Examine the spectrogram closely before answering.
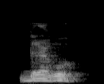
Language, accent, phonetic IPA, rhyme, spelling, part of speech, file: Catalan, Valencia, [dɾaˈɣo], -o, dragó, noun, LL-Q7026 (cat)-dragó.wav
- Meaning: 1. gecko 2. dragoon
